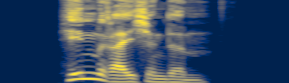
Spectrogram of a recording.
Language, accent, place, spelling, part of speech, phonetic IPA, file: German, Germany, Berlin, hinreichendem, adjective, [ˈhɪnˌʁaɪ̯çn̩dəm], De-hinreichendem.ogg
- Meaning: strong dative masculine/neuter singular of hinreichend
